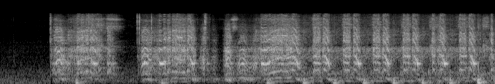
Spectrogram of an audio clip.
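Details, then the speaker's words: Hammerhead Twister 250 go-kart engine, starter solenoid jumped, starting fluid used, carburetor suspect (water in oil found): repeated cranking with brief sputtering catches that die immediately; fires but won't run. "you guys hear that right it is trying to start I love it"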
